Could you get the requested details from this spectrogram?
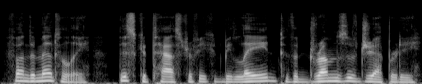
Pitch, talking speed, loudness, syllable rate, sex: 130 Hz, 155 wpm, -18 LUFS, 5.2 syllables/s, male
